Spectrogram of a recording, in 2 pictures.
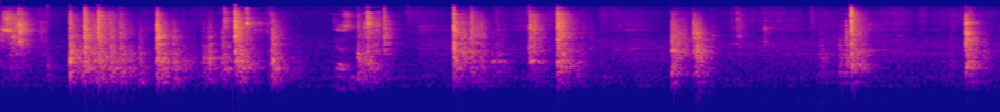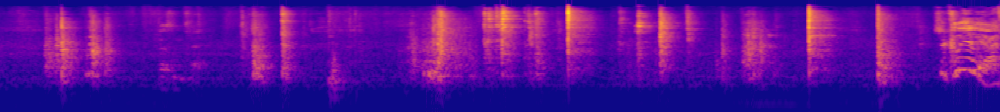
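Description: Hand tools, among them wooden-handled paintbrushes, clattering and knocking against the hard plastic compartments of a Husky Connect toolbox organizer as they are packed in: irregular clusters of sharp knocks with short pauses between.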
